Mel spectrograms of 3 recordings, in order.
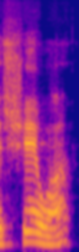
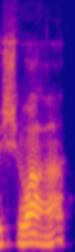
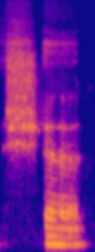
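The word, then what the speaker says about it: שְׁוָא: All right, this is called, it should be called a shewa or a shwa, but in modern Hebrew, which has a Germanic pronunciation, people say that this is shva. People say shva. That's just a Germanic pronunciation of the W sound. In Hebrew, it's shewa or shwa.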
